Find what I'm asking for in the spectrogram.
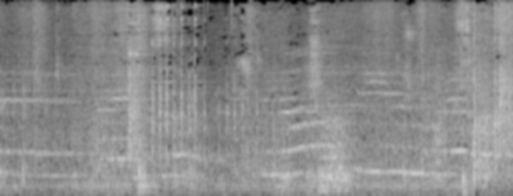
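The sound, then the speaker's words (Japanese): A mobile phone drops and clatters, giving a few sharp knocks and a brief rattle spread over several seconds, with low murmuring voices and a steady background hum underneath. “携帯が落ちましたいいけど 後で拾いますですね”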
